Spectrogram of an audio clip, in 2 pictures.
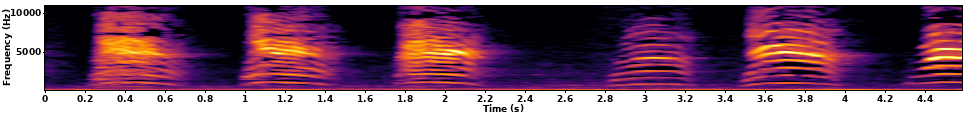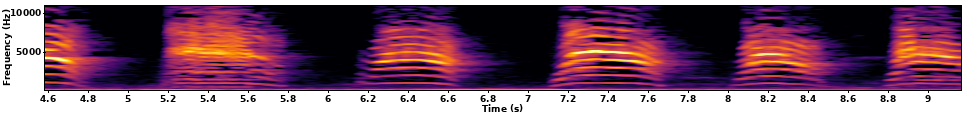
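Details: High-pitched kitten cries, a newborn calling in a run of arched, bent mews spaced a little under a second apart, with low rumbling background noise.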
